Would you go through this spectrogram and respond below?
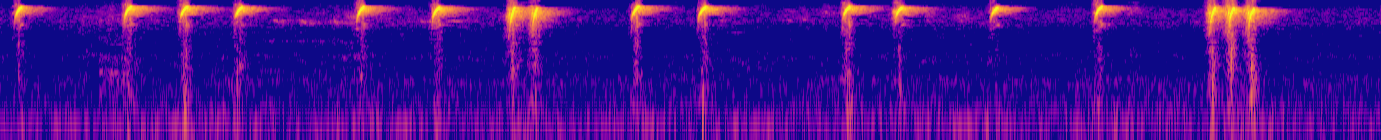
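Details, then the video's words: Siri-siri bird singing actively, recorded as a tutoring track for songbirds: very high, sharp chirps spaced irregularly about every half second, ending in a quick triple burst. No other sounds. "Masteran burung siri-siri GACOR"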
